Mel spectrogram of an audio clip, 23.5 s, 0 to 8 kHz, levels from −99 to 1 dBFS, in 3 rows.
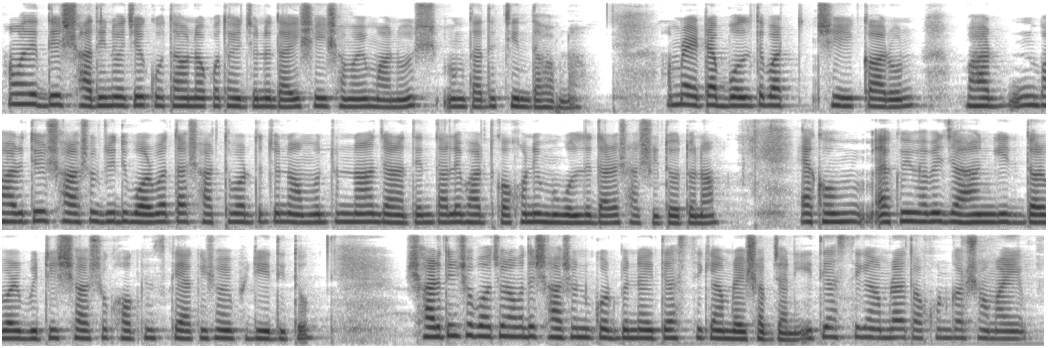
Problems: background sounds at intervals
